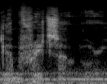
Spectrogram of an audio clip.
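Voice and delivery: soft regretful whisper; quiet sorrowful murmur. Acted. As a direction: confirm it gently. Confirming the death softly.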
